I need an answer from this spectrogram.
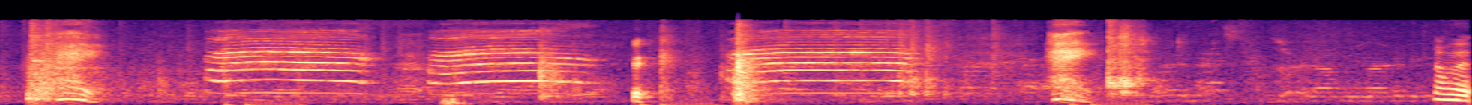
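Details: Siamese cats meowing for food at their daily feeding time, with a person speaking over them; drawn-out harmonic meows in short bursts mixed with clatter and talking.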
